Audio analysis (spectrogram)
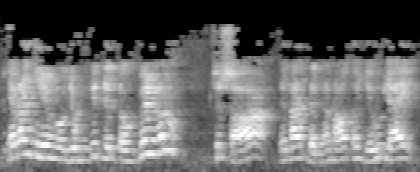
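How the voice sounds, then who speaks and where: A Buddhist monastic woman, giving a lively dharma talk and often asking the audience questions. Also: medium pitch, rapid-fire, slight background noise. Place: hall with a seated audience. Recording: roomy, dull sound with faint audience.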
